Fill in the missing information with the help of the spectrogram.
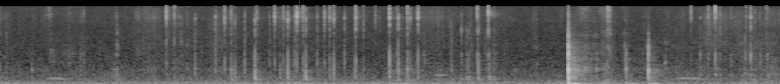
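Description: Long blue nails tap quickly on the metal lid of a small glass body lotion jar filled with cream, making quiet, crisp clicks over a low rumble. Near the end, a louder knock sounds as the jar is laid on its side, and the nails then tap its glass base.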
